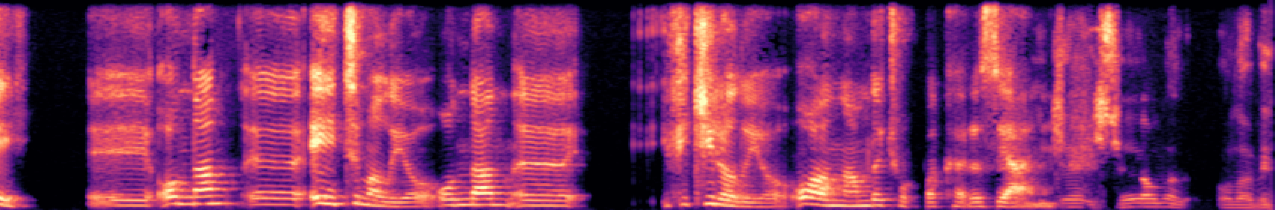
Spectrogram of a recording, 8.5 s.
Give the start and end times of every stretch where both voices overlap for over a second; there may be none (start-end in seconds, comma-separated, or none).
none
